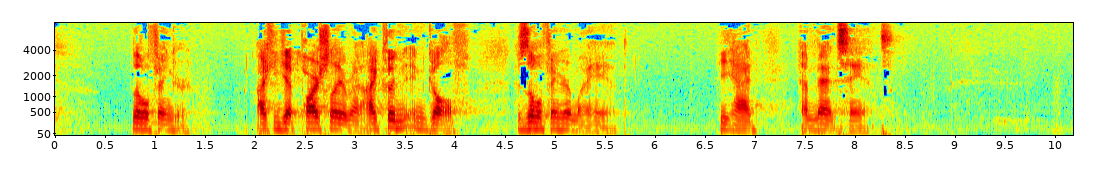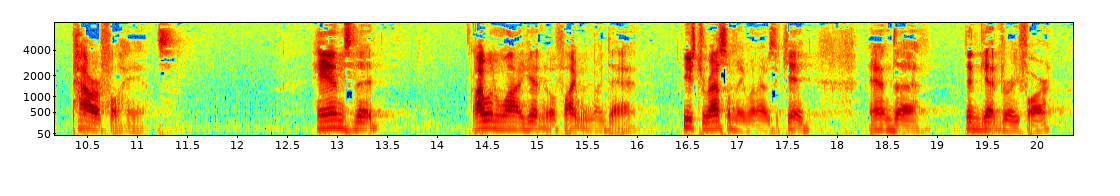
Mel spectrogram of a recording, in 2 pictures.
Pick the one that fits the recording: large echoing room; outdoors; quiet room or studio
large echoing room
